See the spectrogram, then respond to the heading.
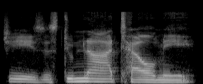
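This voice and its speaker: A man's voice: on the low side, fairly even intonation, slow pace, fairly bright tone, clean tone. A man playing an exasperated, protective teenage older brother in a radio play, slangy and defensive. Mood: wary, annoyed.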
